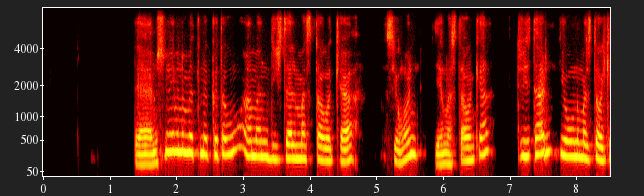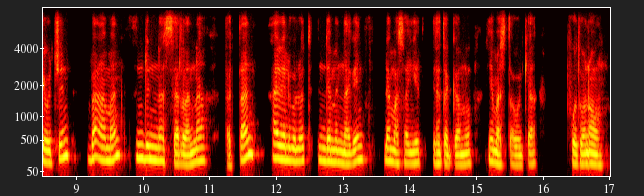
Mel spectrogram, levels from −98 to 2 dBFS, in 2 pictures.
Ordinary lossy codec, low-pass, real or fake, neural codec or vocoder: Opus, 32 kbps; 7.2 kHz; fake; codec, 16 kHz, 4.8 kbps, FACodec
